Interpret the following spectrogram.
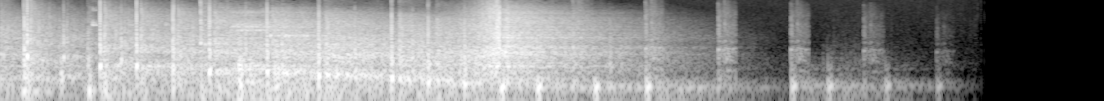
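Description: Logo sound effect of a ball bouncing: a noisy swell dotted with sharp hits that builds to about four seconds in and fades, then a few separate bounce hits, each fainter, dying out about seven seconds in.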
